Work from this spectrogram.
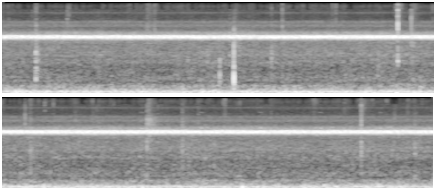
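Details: An unbroken, shrill and even trill of autumn insects fills the night at a campfire, with light intermittent crackles and ticks from the burning wood and a soft low rumble beneath.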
